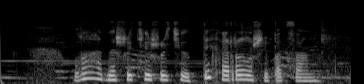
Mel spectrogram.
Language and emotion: Russian, positive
